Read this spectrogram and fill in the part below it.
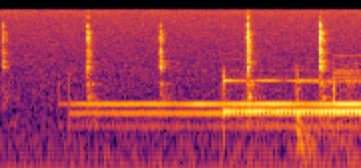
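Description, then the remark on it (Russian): A musical clock in a house ticks steadily about twice a second while clear, ringing chime tones sound and sustain over the ticking, building to a fuller chord near the end; fairly quiet. “В доме он водил Таньку по комнатам, заставлял для нее играть часы”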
